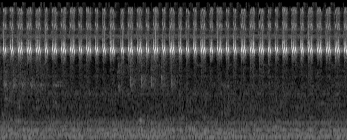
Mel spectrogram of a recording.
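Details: Cricket giving a fast run of sharp, high chirps, roughly six per second and fairly even, with a few faint softer chirps from another insect or bird mixed in near the middle.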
